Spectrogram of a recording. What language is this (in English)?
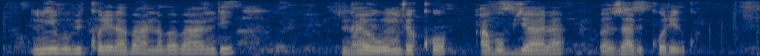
Kinyarwanda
